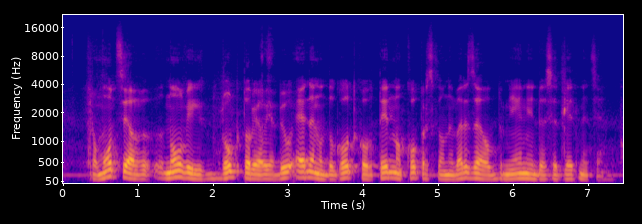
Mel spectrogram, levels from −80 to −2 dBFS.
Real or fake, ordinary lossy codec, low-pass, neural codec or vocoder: fake; none; 19.8 kHz; autoencoder, 48 kHz, 32 numbers a frame, DAC-VAE, trained on Japanese speech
